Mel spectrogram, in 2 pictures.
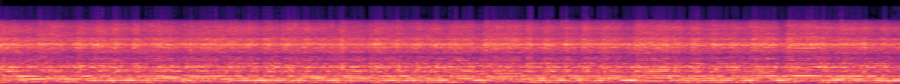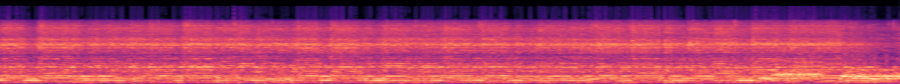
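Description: Two electric guitars played loud through amplifiers in a metalcore riff, a dense, continuous wall of sound at an even level.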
